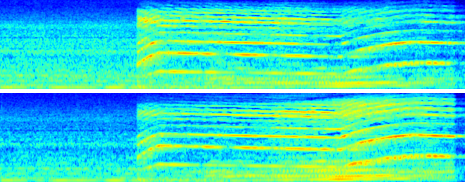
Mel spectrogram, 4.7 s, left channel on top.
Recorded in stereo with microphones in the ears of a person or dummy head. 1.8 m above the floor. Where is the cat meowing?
No cat meowing in this recording.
